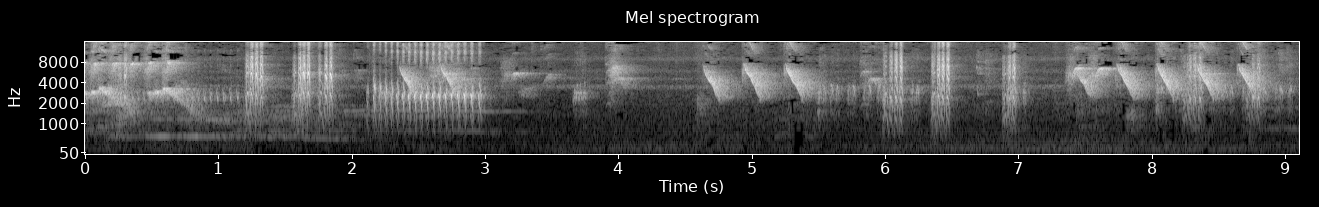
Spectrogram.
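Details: White-necked babbler lure: twittering notes open, then a short buzzy trill, followed by clusters of steeply falling whistles separated by sharp clicking chirps.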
